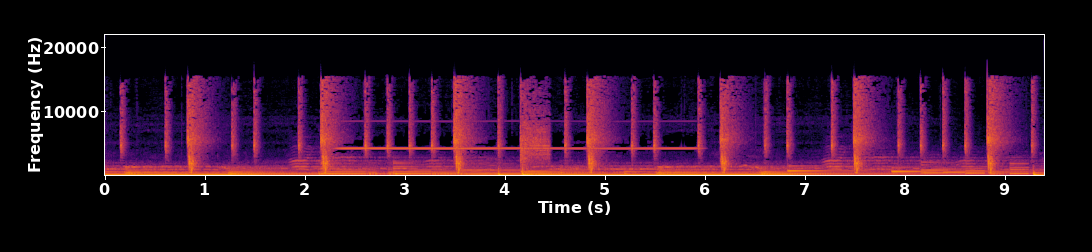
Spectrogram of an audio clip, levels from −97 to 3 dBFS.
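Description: A feedback whistle sits behind the sound from 2.23 to 6.04 s, a thin, steady tone near 4.2 kHz roughly 15 dB below the main signal. It is likely caused by a loudspeaker-to-microphone loop held just at the edge of feedback, so one frequency rings on without building up. Unlike mains hum or electrical whine, it is a single high pitch with no harmonic series, and it swells and fades slowly in level rather than holding perfectly constant.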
